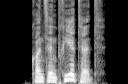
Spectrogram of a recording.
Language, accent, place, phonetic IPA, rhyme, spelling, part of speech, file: German, Germany, Berlin, [kɔnt͡sɛnˈtʁiːɐ̯tət], -iːɐ̯tət, konzentriertet, verb, De-konzentriertet.ogg
- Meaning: inflection of konzentrieren: 1. second-person plural preterite 2. second-person plural subjunctive II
